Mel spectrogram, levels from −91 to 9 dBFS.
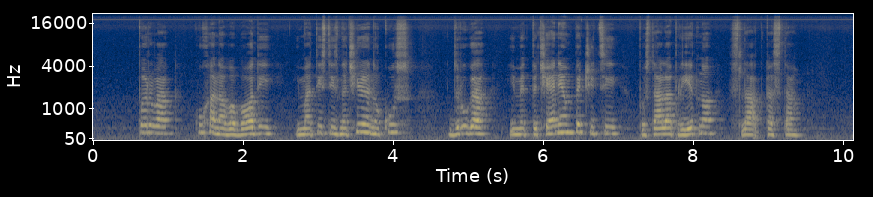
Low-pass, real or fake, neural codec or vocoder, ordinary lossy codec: none; real; none; none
